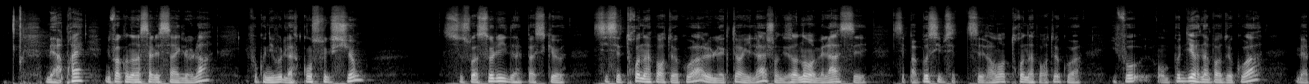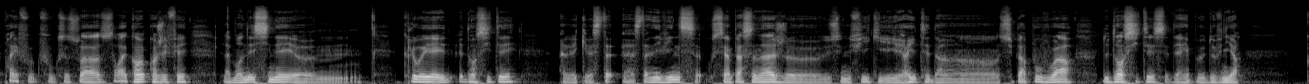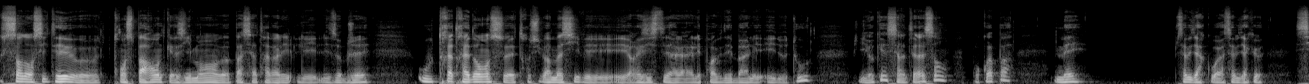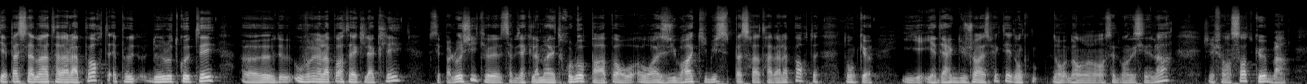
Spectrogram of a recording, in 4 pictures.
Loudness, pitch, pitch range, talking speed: -22 LUFS, 105 Hz, 95-120 Hz, 245 wpm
